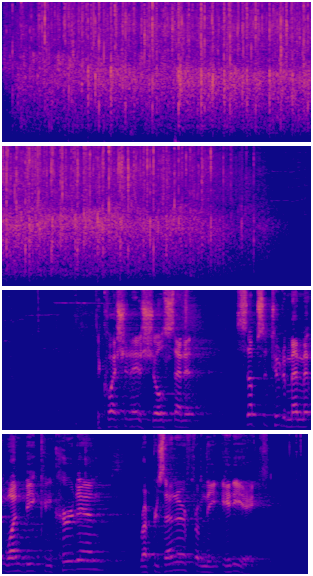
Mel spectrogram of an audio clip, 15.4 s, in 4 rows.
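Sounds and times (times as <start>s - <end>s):
applause in a legislative chamber floor session welcoming broadcasters: 0.0s - 7.4s
speech: 8.9s - 15.0s.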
